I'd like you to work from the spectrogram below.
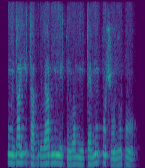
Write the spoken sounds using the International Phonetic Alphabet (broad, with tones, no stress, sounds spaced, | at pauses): ũ˧ d a˦ j i˦˨ t a˧ b u˨ l a˨˦ b ĩ˧ n i˧ t ũ˨ l ɔ˧ m ĩ˨ t ɛ˧ m ũ˦ k ɔ̃˦˨ ʃ ɔ̃˨˦ d ɔ̃˦ k ɔ̃˦˨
